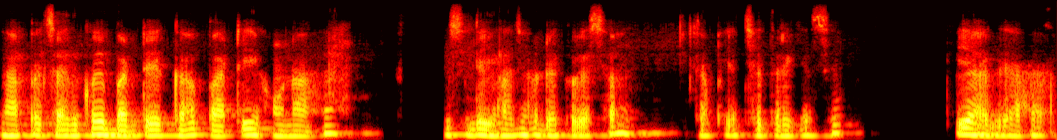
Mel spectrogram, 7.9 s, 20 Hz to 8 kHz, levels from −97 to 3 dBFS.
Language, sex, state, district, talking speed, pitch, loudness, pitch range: Hindi, male, Bihar, Gaya, 150 wpm, 130 Hz, -20 LUFS, 120-150 Hz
